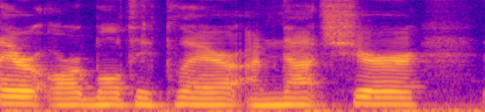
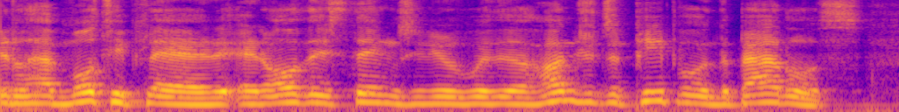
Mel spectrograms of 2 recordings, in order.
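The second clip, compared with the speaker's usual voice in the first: put-on British accent. Imitating a game developer pitching his game: Molyneux impression with British accent. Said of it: "Molyneux walks in a room and goes".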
